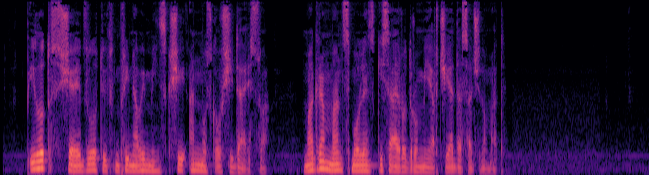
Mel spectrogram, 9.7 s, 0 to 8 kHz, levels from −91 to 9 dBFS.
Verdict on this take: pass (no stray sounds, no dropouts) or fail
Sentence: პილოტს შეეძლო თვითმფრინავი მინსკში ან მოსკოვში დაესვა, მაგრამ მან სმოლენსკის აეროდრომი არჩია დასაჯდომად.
pass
